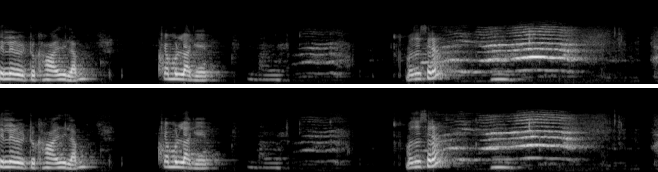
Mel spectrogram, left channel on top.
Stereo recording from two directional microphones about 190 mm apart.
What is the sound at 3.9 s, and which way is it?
Speech, 25° right (ahead or behind).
